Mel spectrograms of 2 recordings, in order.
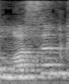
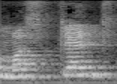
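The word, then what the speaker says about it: mustn't: नहीं करना चाहिए सो मंट का मतलब है हरगिज नहीं याद रखिएगा इसको मस्ट एट नहीं कहेंगे इसे हम प्रोनाउंस करेंगे मंट उसके बाद है नीड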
